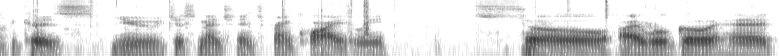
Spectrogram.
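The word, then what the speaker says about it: Quitely: I have, because you mentioned Frank Quietly, right? That's how you would pronounce it? Quietly. Yeah. Because it's not his real name. It's a play on the term quite frankly.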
